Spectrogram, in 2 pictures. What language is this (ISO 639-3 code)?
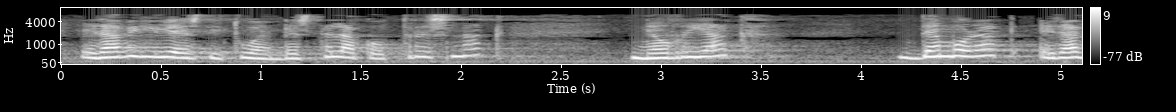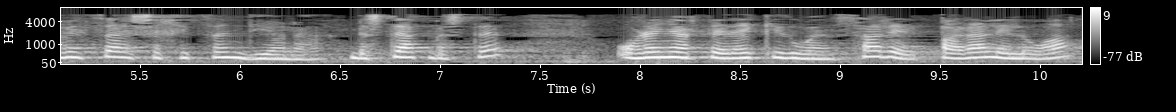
eus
